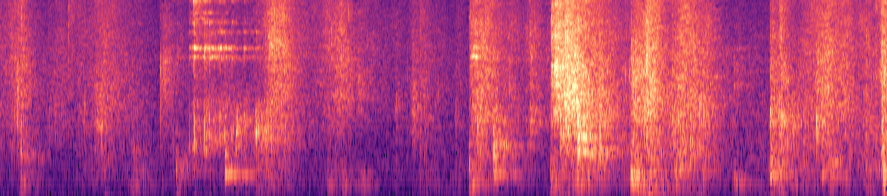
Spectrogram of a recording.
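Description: Footsteps crunching and scraping over rubble and litter on a floor, with a short ringing clink about a second and a half in.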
